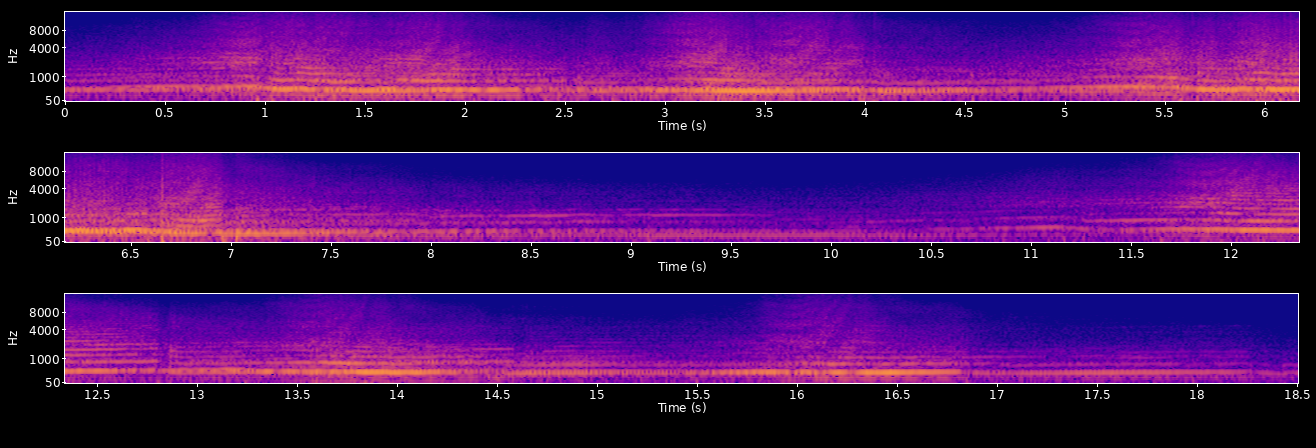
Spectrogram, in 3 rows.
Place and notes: Scarborough, UK - motorcycle road racing 2012 ...
600cc qualifying ... Ian Watson Spring Cup ... Olivers Mount ... Scarborough ... open lavalier mics either side of a furry covered table tennis bat used as a baffle ... grey breezy day ... initially a bit loud ... with chiffchaff bird song ...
